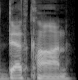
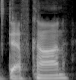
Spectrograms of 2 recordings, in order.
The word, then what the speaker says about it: DEFCON: says in the Tweet he says death con you know um and that's that's not the way it is pronounced it's Defcon you know and there's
